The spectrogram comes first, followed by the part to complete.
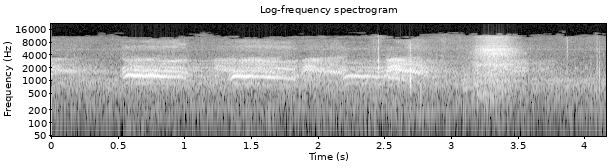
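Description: A crow cawing three times, a little under a second apart, with harsh, rasping calls. A short rush of noise follows about three seconds in.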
